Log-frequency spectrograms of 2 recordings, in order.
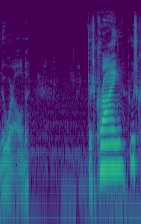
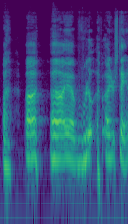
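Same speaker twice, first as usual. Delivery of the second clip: flustered apology; 6 semitones higher, 9 dB louder than usual. Acted.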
